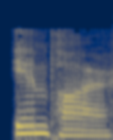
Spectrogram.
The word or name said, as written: impar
